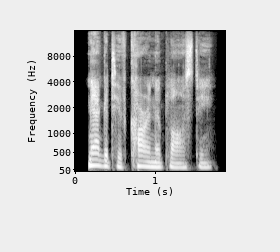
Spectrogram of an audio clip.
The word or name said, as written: negative coronaplasty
